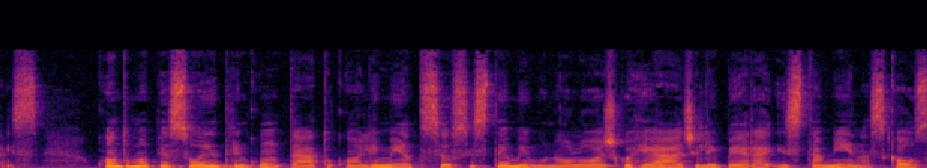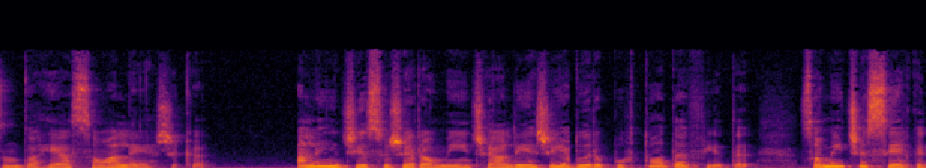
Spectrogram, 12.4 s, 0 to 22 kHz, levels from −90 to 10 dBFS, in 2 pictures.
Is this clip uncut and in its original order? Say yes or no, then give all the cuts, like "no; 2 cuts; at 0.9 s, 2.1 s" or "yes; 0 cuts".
no; 1 cut; at 10.0 s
